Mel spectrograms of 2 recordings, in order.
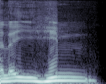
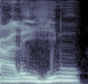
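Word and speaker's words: عليهم: Maka tetap saat waqaf dibaca sukunatzina anamta alaihim tidak dibaca alaihimu.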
